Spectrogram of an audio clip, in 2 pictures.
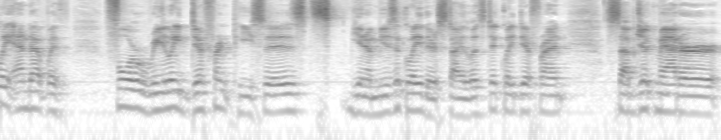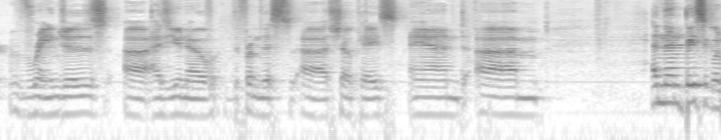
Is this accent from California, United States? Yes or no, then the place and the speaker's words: yes; California, United States; moved away as an adult; also born or lived in New York City, New York / Buffalo, New York; I'm from California. Mm-hmm. I moved back to California about 5.5 years ago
